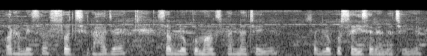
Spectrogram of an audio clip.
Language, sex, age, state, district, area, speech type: Hindi, male, 30-45, Uttar Pradesh, Sonbhadra, rural, spontaneous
